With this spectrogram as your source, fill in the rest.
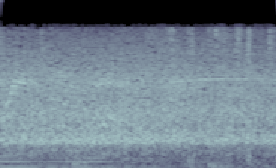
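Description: Stadium crowd at a Texas football game roars as a dense, continuous wash of noise, loud and unbroken.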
